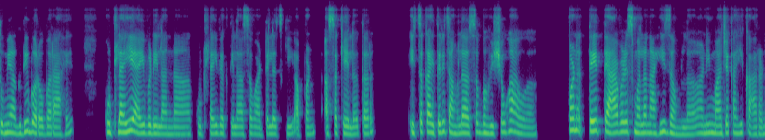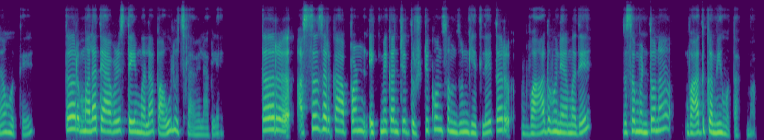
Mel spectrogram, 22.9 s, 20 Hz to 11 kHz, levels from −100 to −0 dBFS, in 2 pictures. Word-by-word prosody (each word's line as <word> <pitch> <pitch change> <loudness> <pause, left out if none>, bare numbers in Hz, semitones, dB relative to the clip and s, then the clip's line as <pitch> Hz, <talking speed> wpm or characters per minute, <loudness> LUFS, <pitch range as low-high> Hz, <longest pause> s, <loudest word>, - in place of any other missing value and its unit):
तुम्ही 205 0 +1
अगदी 195 +4 -1
बरोबर 175 -2 -1
आहे. 170 +5 -5 0.5
कुठल्याही 215 +3 +3
आई-वडिलांना 180 -4 0 0.3
कुठल्याही 180 +1 -5
व्यक्तीला 175 -1 -5
असं 175 +1 -6
वाटेलच 175 +1 -5
की 175 0 -6
आपण 175 0 -6 0.2
असं 185 +2 -1
केलं 170 -2 -2
तर, 180 +3 -2 0.6
हिच 200 +2 -1
काहीतरी 210 +1 +3
चांगलं 200 -3 0
असं 200 +2 -4
भविष्य 195 +2 0
व्हावं. 185 -9 -2 0.5
पण 265 0 +5 0.2
ते 235 0 +9
त्यावेळेस 220 +2 +3
मला 200 -1 +2
नाही 200 +3 0
जमलं 165 -4 -3
आणि 195 +1 -1
माझे 185 0 0
काही 195 0 -3
कारण 170 +1 -5
होते. 195 -4 -4 0.5
तर 285 0 +6
मला 245 +4 +5
त्यावेळेस 235 0 +2
ते 230 -1 +6
मला 210 -1 +1
पाऊल 200 +9 +1
उचलावे 160 -8 -6
लागले. 160 +2 -12 0.7
तर 275 +1 +6
अ, - - +6 0.2
असं 300 +10 +1
जर 285 -2 +3
का 255 - +1
आपण 245 +2 +1
एकमेकांचे 235 +2 +1
दृष्टिकोन 255 +7 -2
समजून 220 -2 +2
घेतले, 200 +1 -1
तर 260 0 +2 0.3
वाद 220 +7 +1
होण्यामध्ये 210 0 +2 0.5
जसं 215 +3 +1
म्हणतो 230 +2 +3
ना 275 +4 0 0.3
वाद 210 +3 +2
कमी 210 -2 +5
होतात 180 -6 -5
मग. - - -17
200 Hz, 155 wpm, -28 LUFS, 180-230 Hz, 0.7 s, ते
